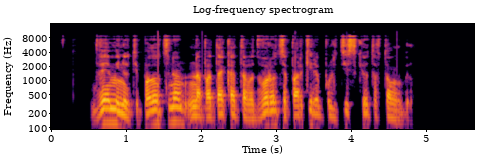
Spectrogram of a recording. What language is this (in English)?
Macedonian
